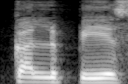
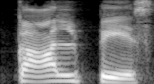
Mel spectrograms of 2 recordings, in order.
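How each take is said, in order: First: The first syllable has a short 'a' vowel. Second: The first syllable has a long 'aa' vowel. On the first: The speaker calls it right. "का पे मात्रा नहीं" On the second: The speaker calls it wrong. "अगर इसको काल पढ़ रहे हो"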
